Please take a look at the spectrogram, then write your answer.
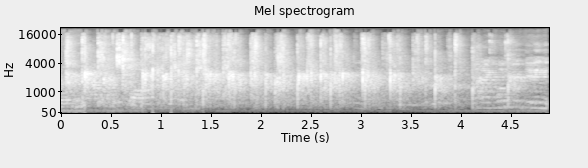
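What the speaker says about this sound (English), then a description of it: "Let's give her a little round of applause." An audience gives a short round of applause for a presenter from Lumen School in Spokane, with a burst of clapping under overlapping talk.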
